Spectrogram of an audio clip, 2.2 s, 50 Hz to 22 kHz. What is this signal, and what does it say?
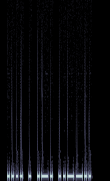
Morse code, heard as a keyed tone, about 28 wpm, 700 Hz. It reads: HER?
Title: Sentences from Top 1000 Words - Review Part 4 - 28wpm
